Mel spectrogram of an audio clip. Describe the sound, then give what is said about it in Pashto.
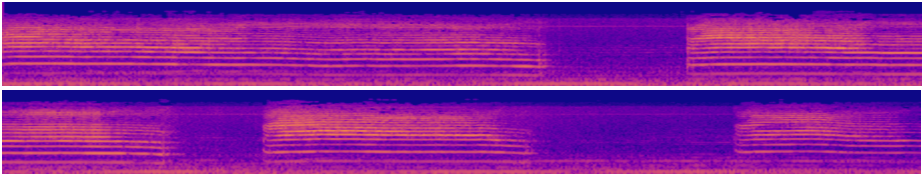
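A cat on a window ledge meows four times, each meow long, drawn-out and clearly harmonic, loud and separated by short gaps, over a faint steady low hum. “پیشو له بهره د کړکۍ ژی ته راختلې وه، میو میو یې کاوه.”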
